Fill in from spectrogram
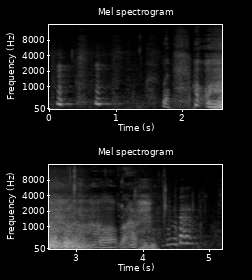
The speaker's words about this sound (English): Since I have the mic next to my mouth, on that, I'm pretty sure everyone can just hear me sipping water right there. So, this is going to be a very unique episode of the Pledge Podcast. Everybody's hearing me breathing while trying to chew.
